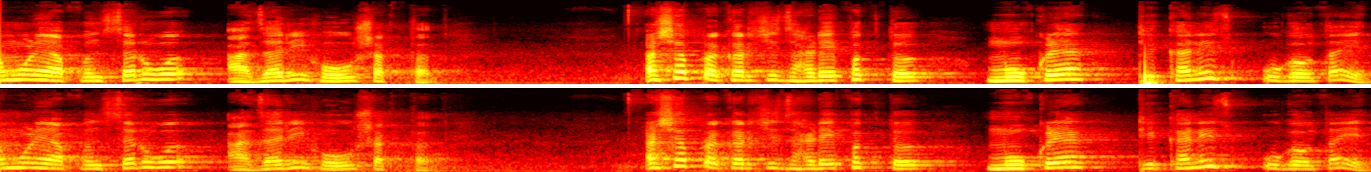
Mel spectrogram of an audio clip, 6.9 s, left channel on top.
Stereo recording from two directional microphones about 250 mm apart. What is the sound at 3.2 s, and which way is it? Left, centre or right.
A woman's voice, left.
